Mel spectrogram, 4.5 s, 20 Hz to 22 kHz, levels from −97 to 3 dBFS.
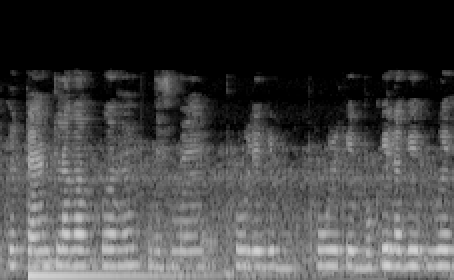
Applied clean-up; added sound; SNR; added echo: none; Tabla; 4 dB; reverberation time 0.3 s.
